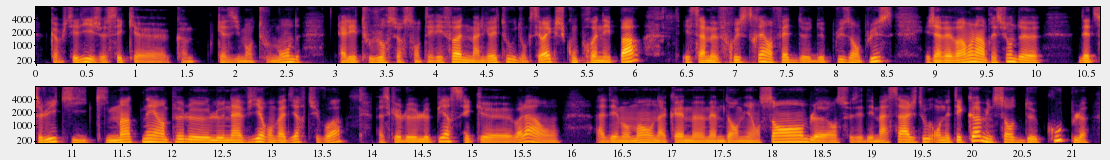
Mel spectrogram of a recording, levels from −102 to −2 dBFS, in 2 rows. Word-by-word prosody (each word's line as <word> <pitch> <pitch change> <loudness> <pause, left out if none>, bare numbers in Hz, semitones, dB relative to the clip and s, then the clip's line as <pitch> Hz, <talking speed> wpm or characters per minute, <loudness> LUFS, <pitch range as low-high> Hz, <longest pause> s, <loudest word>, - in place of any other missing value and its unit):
comme 100 - -6
je - - -14
t'ai 125 - +1
dit, 160 0 +2
je 100 -5 -4
sais 120 +6 -3
que 95 -4 -6
comme 95 -3 -9 0.2
quasiment 100 -3 -4
tout 90 - -15
le 95 - -4
monde, 145 +2 0 0.4
elle 100 0 0
est 105 -2 0
toujours 125 +3 -1
sur 110 -5 -6
son 100 - -6
téléphone 100 +9 +2
malgré 110 +2 +1
tout, 150 +3 -3
donc 95 -7 -7
c'est - - -4
vrai - - +7
que 155 - -7
je - - -7
comprenais 110 -4 0
pas - - +7 0.4
et - - -3
ça 110 +2 +2
me 105 -1 +3
frustrait 135 - -1
en 165 - +4
fait 130 -1 -2
de 105 -3 -2
de 100 0 -3
plus 130 +7 -4
en 110 -2 +1
plus 195 - 0 0.3
et - - -4
j'avais 110 +1 +4
vraiment 120 +9 +5
l'impression 145 +3 +3
de 120 -7 +2 0.4
d'être 115 -1 +2
celui 150 +7 +2
qui 120 -8 -6
qui 115 - -7
maintenait 140 +7 +3
un 150 -2 +2
peu 155 +4 -2
le 135 -3 +3
le 125 0 +3
navire, 125 +6 +2
on - - 0
va 110 -1 +1
dire, 150 +6 -3
tu - - -12
vois? 135 - -2 0.3
Parce 100 -2 -9
que 105 - -3
le 100 0 +1
le 100 0 0
pire 185 0 0
c'est 125 -11 -5
que, 95 -1 -2
voilà, 170 - +1
on 100 -2 -5 0.4
à 100 - -4
des 105 +2 -1
moments, 110 +5 +1
on 120 - 0
a 100 - -1
quand 110 - -4
même, 105 -2 0
même 105 +1 -1
dormi 100 0 -2
ensemble, 155 +7 +3
heu, 105 -1 +2
on 100 - -2
se - - -12
faisait 95 -1 -7
des 95 +1 -3
massages 130 +8 +1
et - - -6
tout. 160 +4 -2
On 130 - -1
était 125 +2 0
comme 225 - +3
une - - +1
sorte 135 -2 -2
de 110 -2 -1
couple 160 - -1
115 Hz, 260 wpm, -23 LUFS, 100-145 Hz, 0.4 s, vrai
